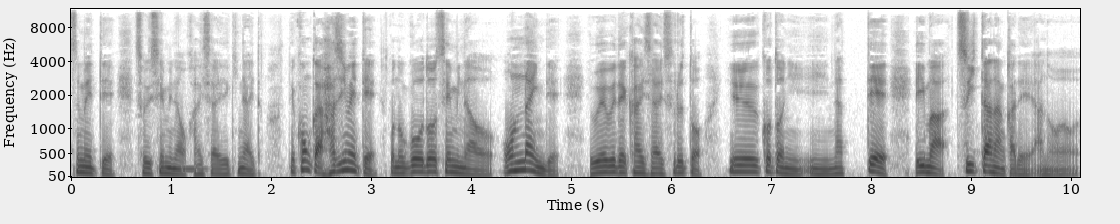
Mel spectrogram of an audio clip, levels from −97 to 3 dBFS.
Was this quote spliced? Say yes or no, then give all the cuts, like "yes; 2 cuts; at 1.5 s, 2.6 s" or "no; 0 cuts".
yes; 1 cut; at 3.1 s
